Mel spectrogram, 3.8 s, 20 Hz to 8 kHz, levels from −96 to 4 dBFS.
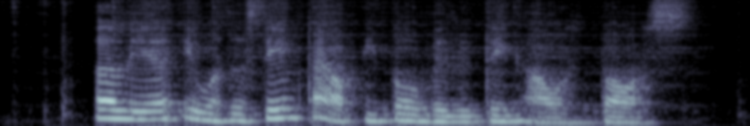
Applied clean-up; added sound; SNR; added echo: neural mask model RNNoise.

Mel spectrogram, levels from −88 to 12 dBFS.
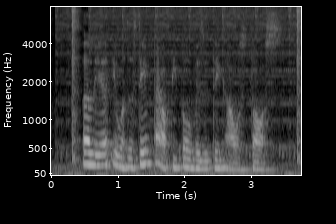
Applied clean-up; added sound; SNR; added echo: none; Hi-hat; 16 dB; none.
